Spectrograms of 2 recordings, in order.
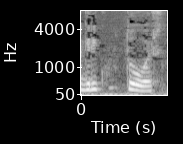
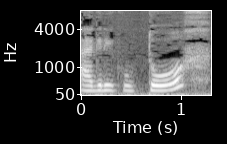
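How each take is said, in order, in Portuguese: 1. O R final tem som da cidade de São Paulo. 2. O R final tem som nordestino brasileiro. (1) "como na capital paulista" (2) "como no Nordeste"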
